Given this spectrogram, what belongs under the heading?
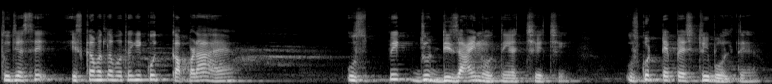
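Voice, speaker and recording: High-voiced man teaching vocabulary casually. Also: moderate pace. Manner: relaxed, conversational, mixes English words into Hindi. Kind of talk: casual explanatory lesson.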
